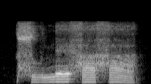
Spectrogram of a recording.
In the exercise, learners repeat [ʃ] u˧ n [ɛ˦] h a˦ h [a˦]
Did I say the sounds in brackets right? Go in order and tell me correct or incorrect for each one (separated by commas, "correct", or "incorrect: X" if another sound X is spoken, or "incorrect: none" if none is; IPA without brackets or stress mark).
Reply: incorrect: s, correct, incorrect: a˦˨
